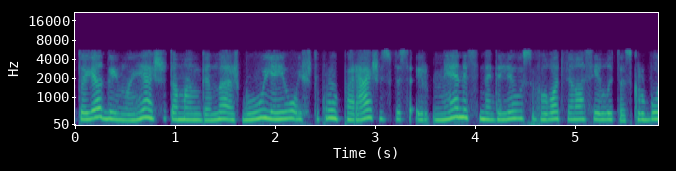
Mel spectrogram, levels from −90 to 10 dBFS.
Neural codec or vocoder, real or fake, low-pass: codec, 44.1 kHz, 2.6 kbps, DAC; fake; 5.4 kHz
